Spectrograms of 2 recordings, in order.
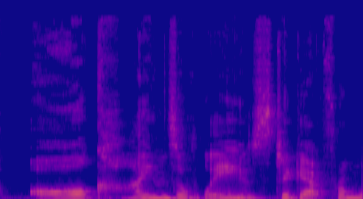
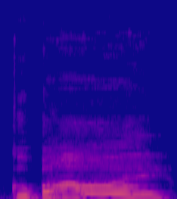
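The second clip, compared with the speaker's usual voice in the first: high, louder farewell; farewell moon; 9 semitones higher, 5 dB louder than usual. A narrator's reading. The moon saying goodbye to the astronauts, high and fond. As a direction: call after the departing ship. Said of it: "the moon said".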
